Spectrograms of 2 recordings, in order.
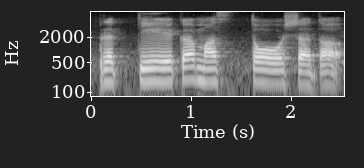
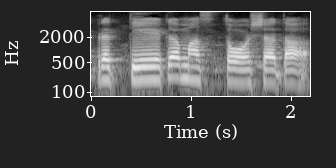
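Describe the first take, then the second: Both takes have the same delivery.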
